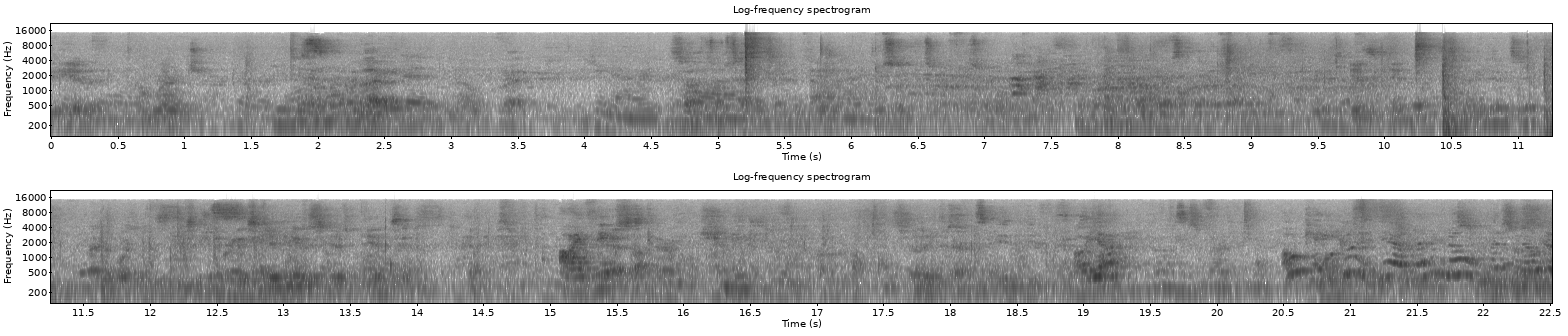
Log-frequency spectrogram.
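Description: Several adult men and women talk at once nearby in a room.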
